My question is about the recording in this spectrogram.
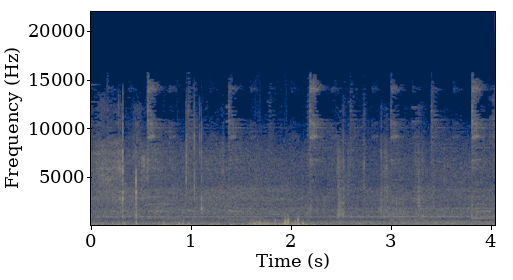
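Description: Irregular low rumble of wind and handling noise on a handheld camera's microphone as the camera is swung around, with a faint steady hum underneath.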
